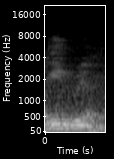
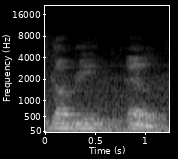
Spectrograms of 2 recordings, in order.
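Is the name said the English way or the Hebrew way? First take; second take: English; Hebrew. First: It is said the usual familiar English way. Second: It is said with a Hebrew pronunciation. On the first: The speaker calls it wrong. "Tayo Gabriel" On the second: The speaker calls it right. "Sa Hebrew, it's Gabriel"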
